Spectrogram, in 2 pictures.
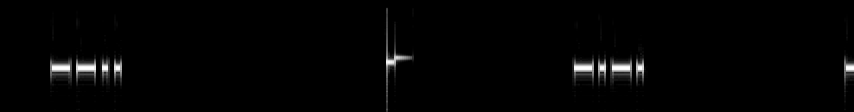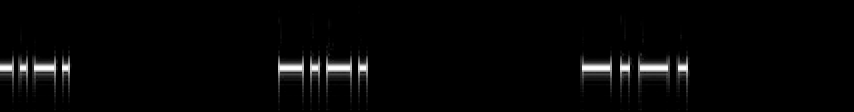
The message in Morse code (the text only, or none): Z CCCC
